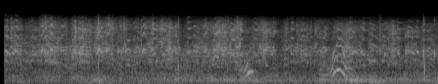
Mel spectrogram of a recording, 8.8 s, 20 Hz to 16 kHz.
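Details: Huge migrating flock of common cranes, filmed on a Panasonic NV-GS11 camcorder; a dense, continuous chorus of overlapping trumpeting calls, with a few clear rising-and-falling notes standing out near the end.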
